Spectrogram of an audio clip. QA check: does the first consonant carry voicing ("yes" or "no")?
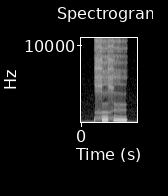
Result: no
